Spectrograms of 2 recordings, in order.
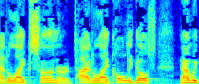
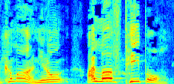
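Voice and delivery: higher and louder, stretched-out pleading; earnest, raised plea to God; pleading with the Lord; 6 semitones higher, 6 dB louder than usual. Retold or imitated. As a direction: beg the Lord with your whole heart. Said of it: "I'm thinking".

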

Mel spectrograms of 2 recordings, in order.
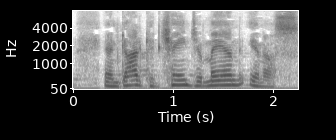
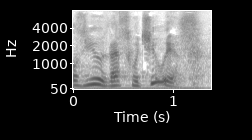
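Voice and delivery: normal talking voice

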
